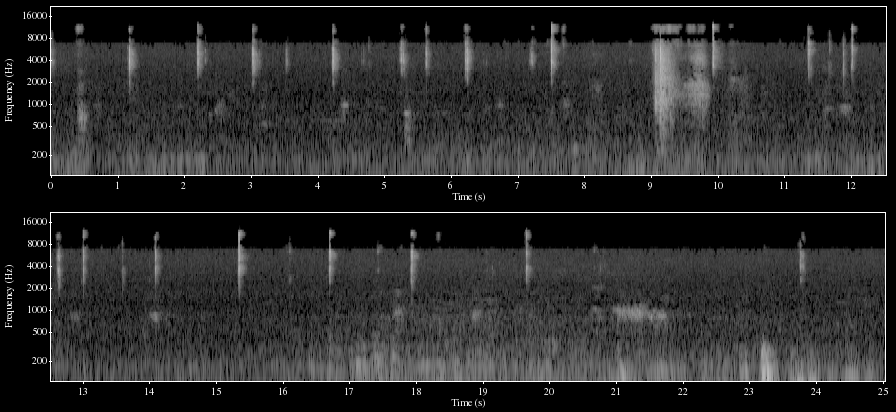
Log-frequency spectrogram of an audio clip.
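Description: A sharp blade scrapes and carves into a bar of soap with soft crisp clicks.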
